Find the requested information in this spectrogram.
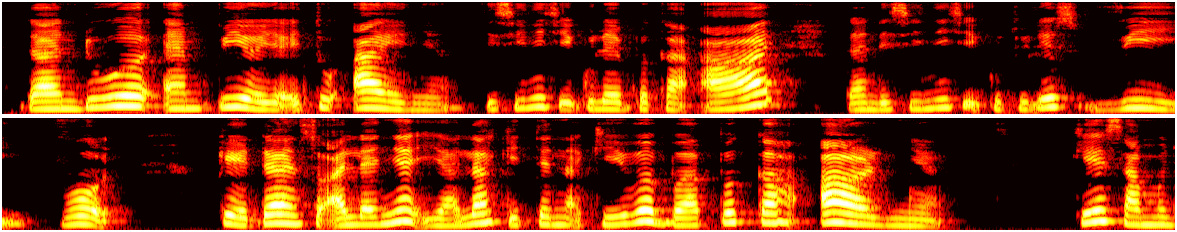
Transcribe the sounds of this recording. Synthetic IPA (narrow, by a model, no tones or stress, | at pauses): danduəʔɛmpiəja̰ʔit̪uʔajɲə̃d̥isinĩt͡ʃiʔɡulajbəka̰ʔaj | d̥andisinĩt͡ʃḭʔɡut̪ulɪsvivot̪̚ | okedansoʔa̰lanɲãijalahkit̪əna̰ʔkiwəbəapəkaɦarɲə̃ | okesamə̃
